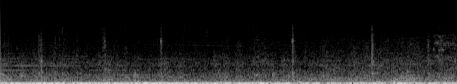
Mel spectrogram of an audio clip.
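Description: Steady low rumble of a Toyota 4x4 motorhome driving on a rough rural road, heard from inside the cab, with a few light knocks and rattles.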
